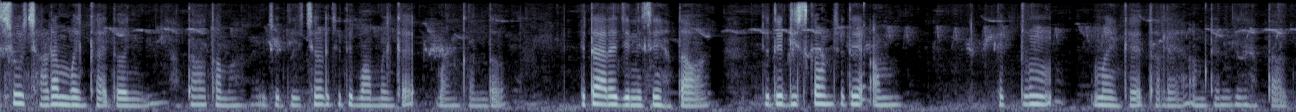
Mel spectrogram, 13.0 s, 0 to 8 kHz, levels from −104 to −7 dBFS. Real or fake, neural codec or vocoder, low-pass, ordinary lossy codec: real; none; 7.2 kHz; none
